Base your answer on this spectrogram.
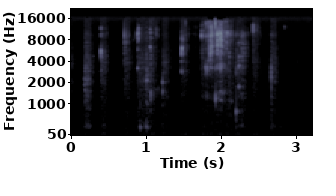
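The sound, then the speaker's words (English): Food chewed during a hot sauce challenge: many wet, crunchy bites and squishy chews in an uneven rhythm, close and fairly loud, with short pauses between them. “It's lots of chewing sounds for the podcast.”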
